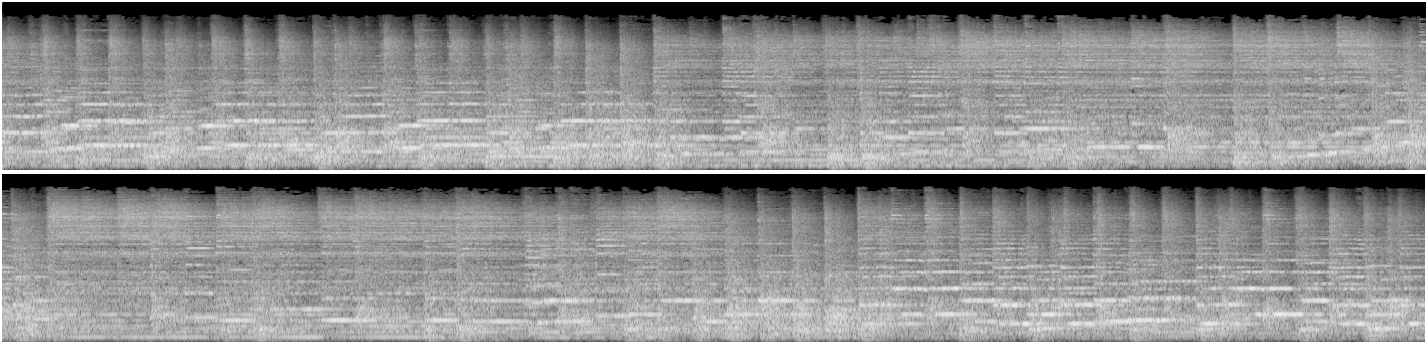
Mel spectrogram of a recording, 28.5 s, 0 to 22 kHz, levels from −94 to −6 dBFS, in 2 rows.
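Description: No technical faults can be heard anywhere in the recording, and the signal stays steady and intact throughout.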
